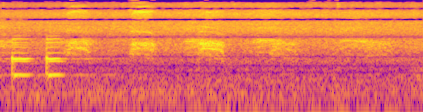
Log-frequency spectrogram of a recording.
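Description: A bird cawing, one short harsh call roughly every half second, over a steady low background rumble; the last few plucked guitar notes of the music end about half a second in.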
